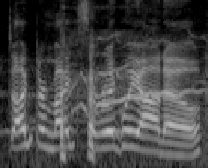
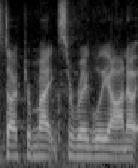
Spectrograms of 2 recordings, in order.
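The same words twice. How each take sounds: First: Name rolled out with a laugh; savoring the name, laughing. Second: Said in the usual way. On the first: Real, not acted. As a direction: relish every syllable, giggling. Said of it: "it does roll off the tongue". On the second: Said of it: "I just wanna say your last name".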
